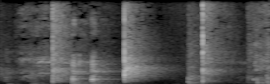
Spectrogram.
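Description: A man laughing, with a few sharp smacks about half a second apart, like hand claps or a slap on a table.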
